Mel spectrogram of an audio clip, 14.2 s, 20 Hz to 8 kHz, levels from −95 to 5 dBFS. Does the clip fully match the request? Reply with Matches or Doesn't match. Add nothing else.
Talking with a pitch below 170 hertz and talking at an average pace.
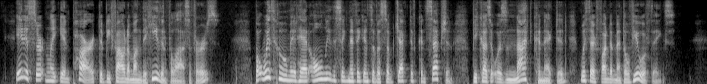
Matches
